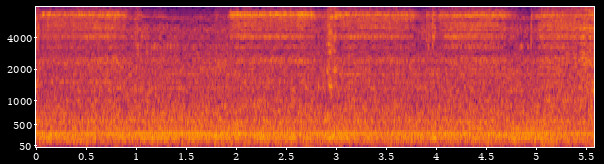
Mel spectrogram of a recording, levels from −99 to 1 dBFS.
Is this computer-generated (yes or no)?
no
